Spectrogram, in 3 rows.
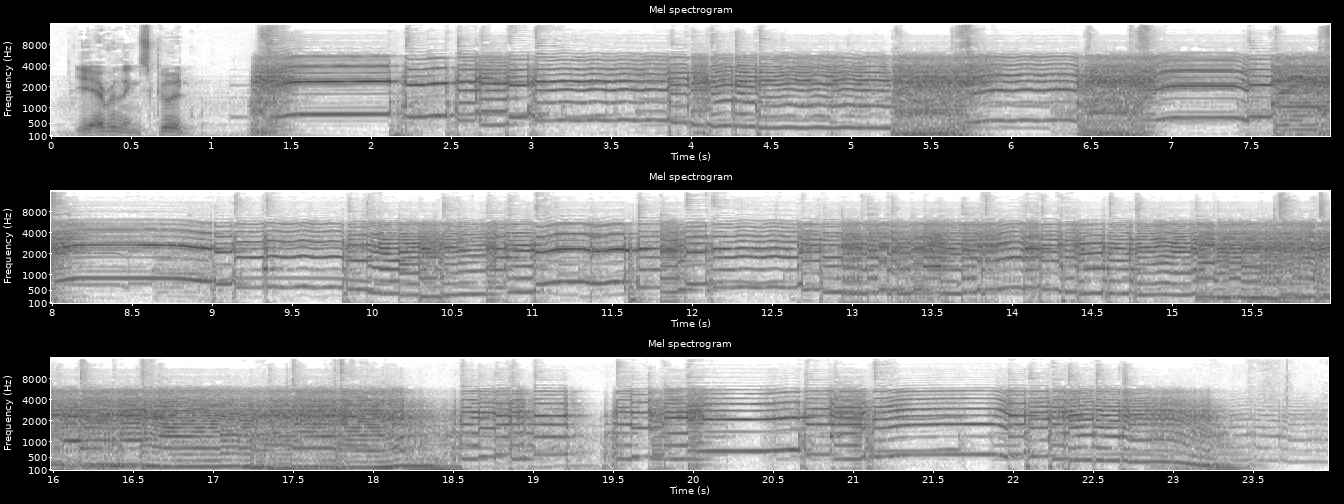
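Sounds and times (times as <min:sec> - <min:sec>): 
speech: 0:00.2 - 0:01.5
distorted electric guitar with tape echo delay: 0:01.1 - 0:23.9.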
